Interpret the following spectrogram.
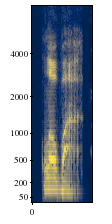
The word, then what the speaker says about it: Lobot: Lobot. The name of the guy. Lobot. All right. Just check. Is that not how it's pronounced? No, you you're right. pronounced like the O like a lot.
